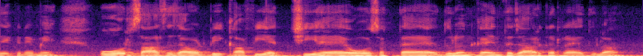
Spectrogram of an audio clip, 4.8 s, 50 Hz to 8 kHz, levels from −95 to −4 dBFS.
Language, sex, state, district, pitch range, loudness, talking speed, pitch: Hindi, male, Uttar Pradesh, Varanasi, 145-175 Hz, -13 LUFS, 235 wpm, 160 Hz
